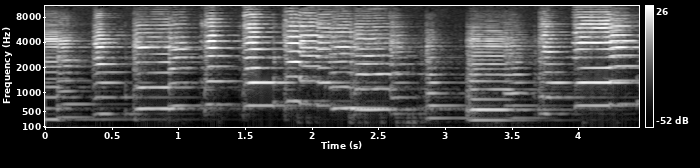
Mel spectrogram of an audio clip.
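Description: A violin playing a melody, note after note, mixing short notes with a few longer held ones.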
